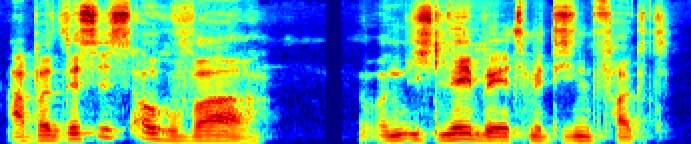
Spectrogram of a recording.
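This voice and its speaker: A man's voice: medium pitch, normal speed, darkish tone. A young man co-hosting a casual podcast, talking in a self-mocking, slangy way with English words mixed in. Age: teenager or young adult. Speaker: podcast co-host.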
